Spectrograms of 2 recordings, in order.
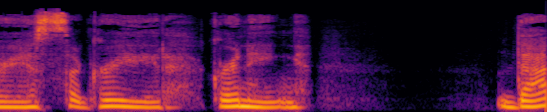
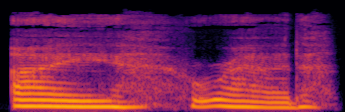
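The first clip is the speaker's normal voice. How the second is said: slow and hoarse. A narrator's reading. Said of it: "I said slowly, my voice hoarse".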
